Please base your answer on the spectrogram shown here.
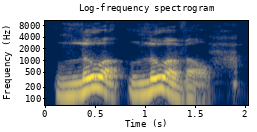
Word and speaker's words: Louisville: The correct uh, it's called Louisville.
